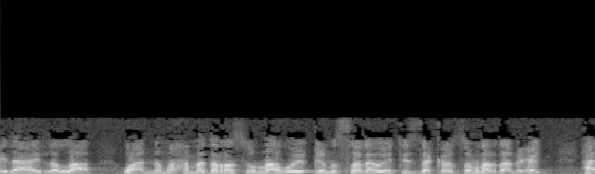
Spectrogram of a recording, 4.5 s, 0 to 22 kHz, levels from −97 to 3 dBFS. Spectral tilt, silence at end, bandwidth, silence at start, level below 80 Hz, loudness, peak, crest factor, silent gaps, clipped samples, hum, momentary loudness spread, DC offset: -3 dB/octave; 0 s; 7.2 kHz; 0 s; -50 dBFS; -18 LUFS; -4 dBFS; 14 dB; none; under 0.1%; none; 5 LU; 0.6%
